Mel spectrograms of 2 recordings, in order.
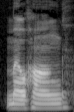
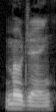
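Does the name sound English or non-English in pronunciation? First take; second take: non-English; English. First: The name is said in a non-English way. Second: The name is said in an English way.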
